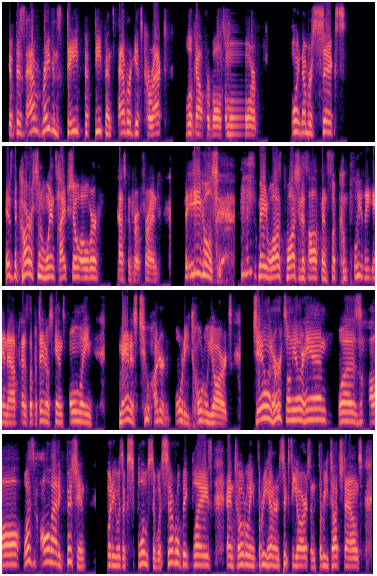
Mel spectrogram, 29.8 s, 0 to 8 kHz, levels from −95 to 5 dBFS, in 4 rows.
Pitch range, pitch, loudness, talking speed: 185-220 Hz, 195 Hz, -18 LUFS, 140 wpm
